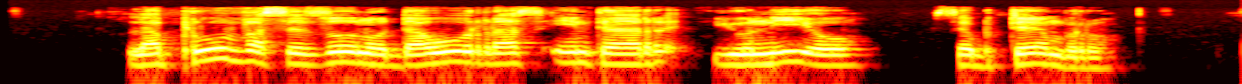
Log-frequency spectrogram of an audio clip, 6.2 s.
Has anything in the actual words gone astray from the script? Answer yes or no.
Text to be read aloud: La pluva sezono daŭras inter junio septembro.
no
